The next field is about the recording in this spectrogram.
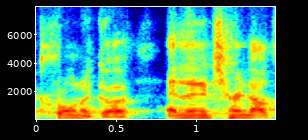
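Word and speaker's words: Kronika: Shang Tsung his powers and rightfully so it's pronounced chronica oh okay all right I'm sorry uh the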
